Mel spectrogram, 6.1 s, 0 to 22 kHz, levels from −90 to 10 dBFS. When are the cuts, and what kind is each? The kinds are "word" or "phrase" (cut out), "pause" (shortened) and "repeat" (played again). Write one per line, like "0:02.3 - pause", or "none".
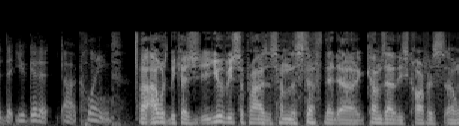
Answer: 0:02.2 - phrase
0:04.3 - word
